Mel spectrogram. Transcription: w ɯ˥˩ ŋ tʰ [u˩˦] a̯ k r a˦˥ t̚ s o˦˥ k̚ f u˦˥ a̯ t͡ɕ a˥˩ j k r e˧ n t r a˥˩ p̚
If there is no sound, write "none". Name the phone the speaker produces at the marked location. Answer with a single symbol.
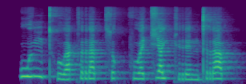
u˩˦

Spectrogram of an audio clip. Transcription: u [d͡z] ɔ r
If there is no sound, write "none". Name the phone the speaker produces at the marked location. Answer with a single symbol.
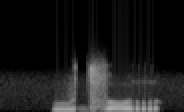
d͡z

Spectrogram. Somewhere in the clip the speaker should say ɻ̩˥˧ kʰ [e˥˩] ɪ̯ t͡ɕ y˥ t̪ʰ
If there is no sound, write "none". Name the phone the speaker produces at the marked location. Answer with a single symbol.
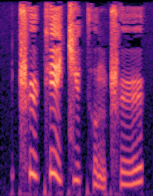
e˥˩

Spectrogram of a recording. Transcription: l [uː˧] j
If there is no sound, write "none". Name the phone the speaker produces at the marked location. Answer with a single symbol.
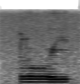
uː˧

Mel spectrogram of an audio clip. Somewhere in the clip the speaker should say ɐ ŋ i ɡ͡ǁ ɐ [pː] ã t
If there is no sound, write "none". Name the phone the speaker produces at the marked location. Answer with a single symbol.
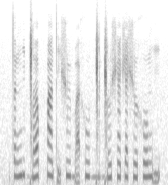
pː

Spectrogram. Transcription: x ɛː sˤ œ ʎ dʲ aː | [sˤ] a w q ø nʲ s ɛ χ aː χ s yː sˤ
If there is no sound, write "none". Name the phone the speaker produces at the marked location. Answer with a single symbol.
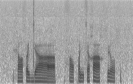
sˤ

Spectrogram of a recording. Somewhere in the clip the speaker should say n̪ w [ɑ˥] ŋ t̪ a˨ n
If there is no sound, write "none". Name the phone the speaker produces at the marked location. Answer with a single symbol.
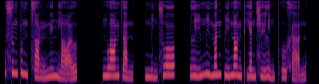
ɑ˥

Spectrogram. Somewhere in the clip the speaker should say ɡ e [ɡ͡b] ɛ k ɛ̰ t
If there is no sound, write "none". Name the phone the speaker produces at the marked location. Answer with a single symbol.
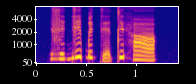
ɓ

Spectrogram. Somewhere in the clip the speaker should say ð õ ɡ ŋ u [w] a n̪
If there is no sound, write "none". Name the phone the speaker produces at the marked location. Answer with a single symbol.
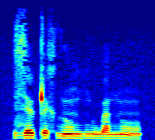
w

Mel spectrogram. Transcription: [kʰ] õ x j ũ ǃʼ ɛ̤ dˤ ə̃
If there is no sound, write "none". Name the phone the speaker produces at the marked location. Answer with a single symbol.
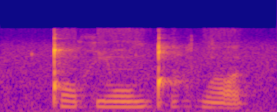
ǃ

